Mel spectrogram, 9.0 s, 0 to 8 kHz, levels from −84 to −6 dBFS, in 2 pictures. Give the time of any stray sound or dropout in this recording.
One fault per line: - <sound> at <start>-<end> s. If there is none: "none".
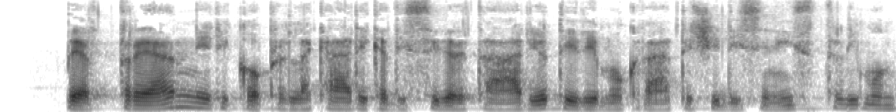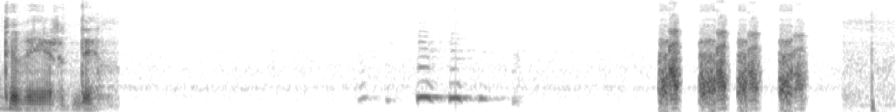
- laugh at 6.3-7.1 s
- laugh at 7.8-8.5 s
